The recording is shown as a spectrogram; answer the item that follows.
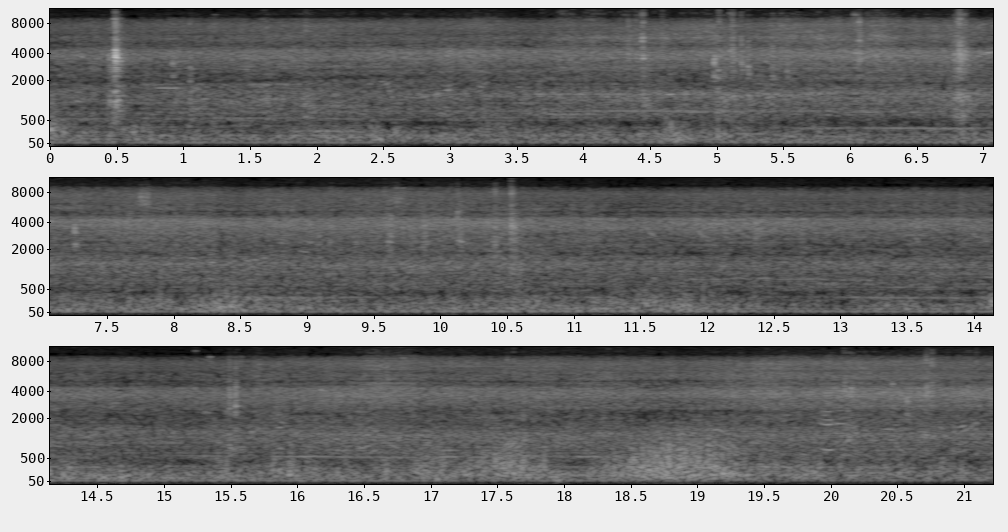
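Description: Wheeled excavator's diesel engine running under digging load, with hydraulics working the boom and bucket; the sound swells louder a couple of times, most near the end.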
